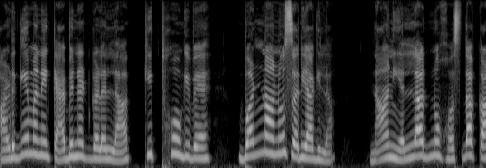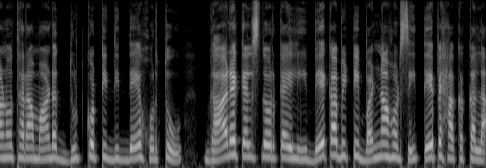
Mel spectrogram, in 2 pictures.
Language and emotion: Kannada, angry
